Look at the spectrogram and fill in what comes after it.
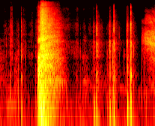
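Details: One loud, abrupt explosive sneeze with quiet noises before and after, from a person who says they are currently fighting COVID: sneeze.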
